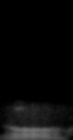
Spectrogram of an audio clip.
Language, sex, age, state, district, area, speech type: Assamese, male, 18-30, Assam, Sivasagar, rural, conversation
